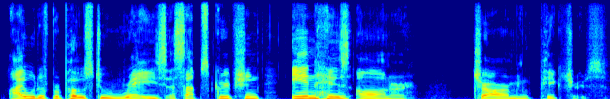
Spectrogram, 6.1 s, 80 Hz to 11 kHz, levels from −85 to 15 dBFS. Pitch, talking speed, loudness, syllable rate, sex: 140 Hz, 130 wpm, -19 LUFS, 4.4 syllables/s, male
